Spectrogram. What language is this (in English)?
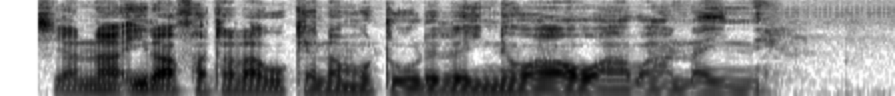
Kikuyu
